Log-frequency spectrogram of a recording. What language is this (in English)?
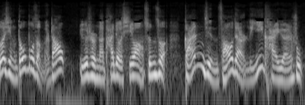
Chinese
